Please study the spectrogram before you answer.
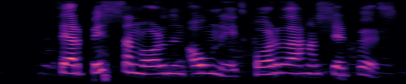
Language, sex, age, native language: Icelandic, male, 13, Icelandic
